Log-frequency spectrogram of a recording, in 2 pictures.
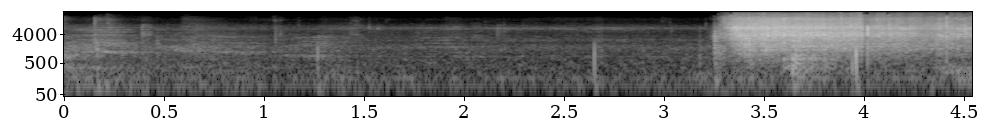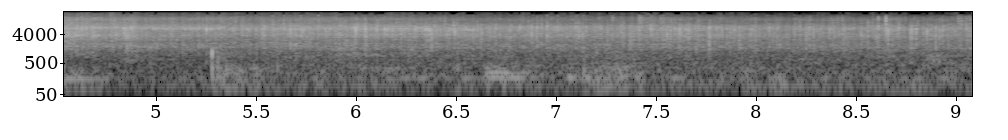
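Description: A breakfast dish fries in oil on a pan: quiet at first, then a sudden loud burst of sizzling when more oil goes in, settling into a steady, close crackle that carries on to the end.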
